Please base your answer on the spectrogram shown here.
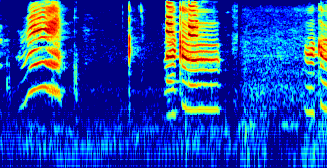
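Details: Indian ringneck parrot talking "Mithu Mithu": an arched, harmonic word, a brief click, then a longer buzzy, strained phrase and another word starting at the close.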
